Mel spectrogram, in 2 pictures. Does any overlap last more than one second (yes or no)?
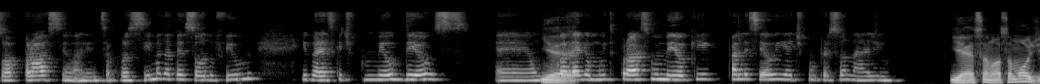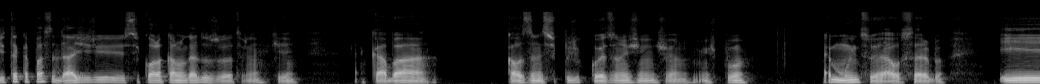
no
